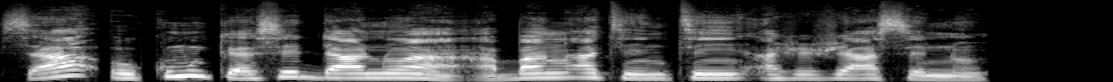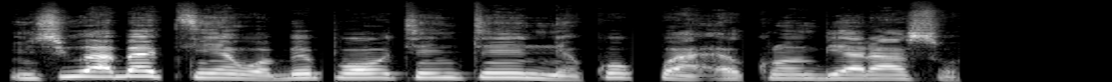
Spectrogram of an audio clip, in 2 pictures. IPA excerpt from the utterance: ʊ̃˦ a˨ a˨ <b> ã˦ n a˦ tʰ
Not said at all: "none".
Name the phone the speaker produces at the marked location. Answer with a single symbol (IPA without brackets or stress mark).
b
